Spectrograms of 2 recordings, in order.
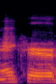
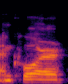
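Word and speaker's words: Ankur: So I go by Anchor. Some people pronounce it Encore. Either way, I live in Oklahoma City.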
